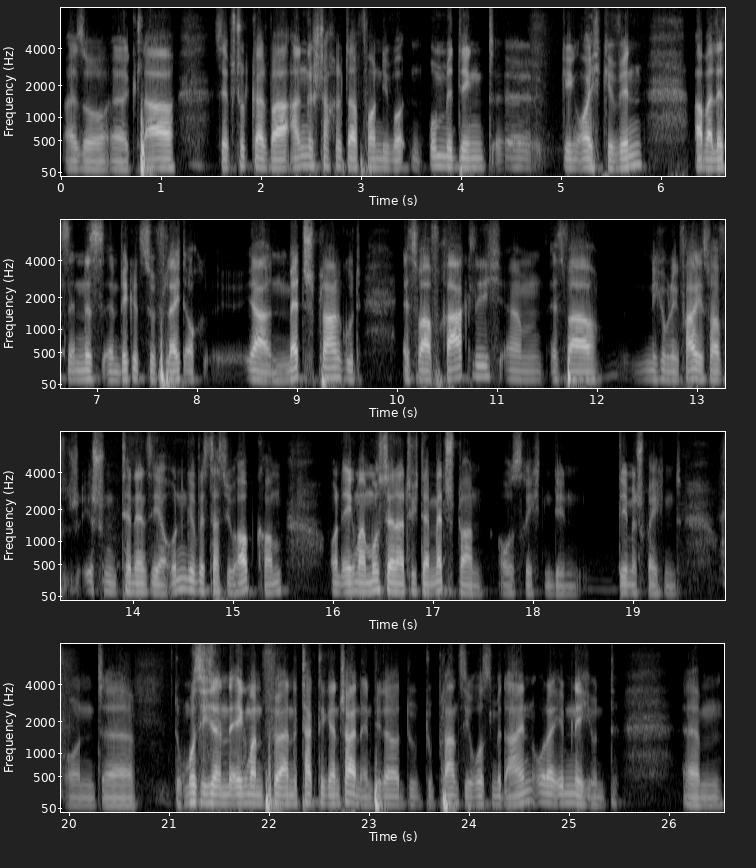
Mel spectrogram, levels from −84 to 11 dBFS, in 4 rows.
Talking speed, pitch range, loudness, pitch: 180 wpm, 100-115 Hz, -24 LUFS, 105 Hz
